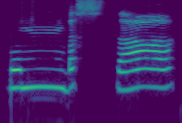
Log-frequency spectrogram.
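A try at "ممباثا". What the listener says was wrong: Batha. Th sound. Mumbatha. So just remember to touch your tongue to the top of the tip of your top teeth. Remember to do that.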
